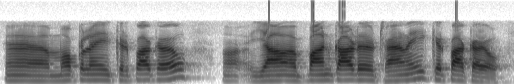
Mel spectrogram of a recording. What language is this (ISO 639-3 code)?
snd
